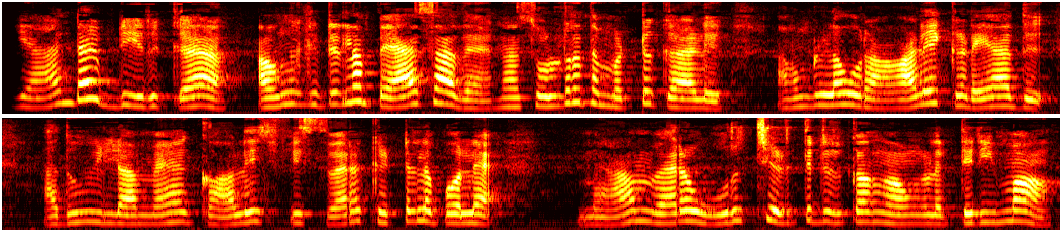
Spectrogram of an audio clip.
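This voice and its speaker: A woman's voice: high-pitched, a little fast, fairly bright tone. A woman voicing a snobbish young college girl in a cartoon, talking in a mocking, scornful way. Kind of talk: cartoon dub acting.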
